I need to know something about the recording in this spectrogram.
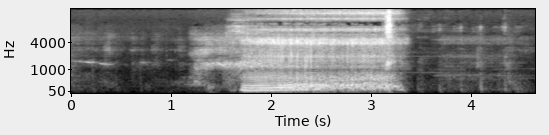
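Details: Snoring.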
